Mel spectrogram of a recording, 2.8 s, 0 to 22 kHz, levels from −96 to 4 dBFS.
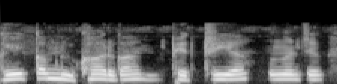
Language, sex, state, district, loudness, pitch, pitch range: Wancho, male, Arunachal Pradesh, Longding, -14 LUFS, 180 Hz, 170-185 Hz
